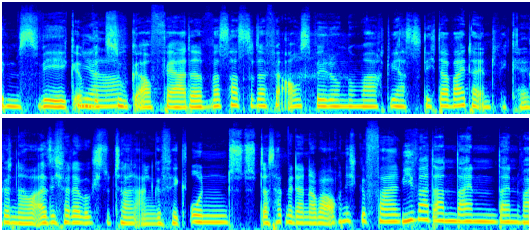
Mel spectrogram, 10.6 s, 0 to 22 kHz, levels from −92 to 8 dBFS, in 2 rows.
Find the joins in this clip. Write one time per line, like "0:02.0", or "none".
0:07.1
0:09.2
